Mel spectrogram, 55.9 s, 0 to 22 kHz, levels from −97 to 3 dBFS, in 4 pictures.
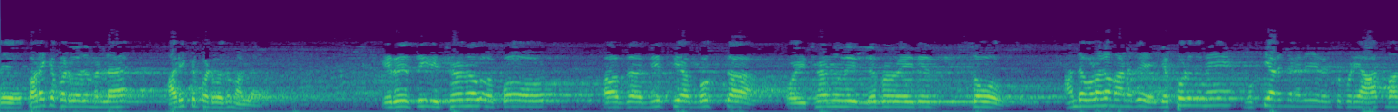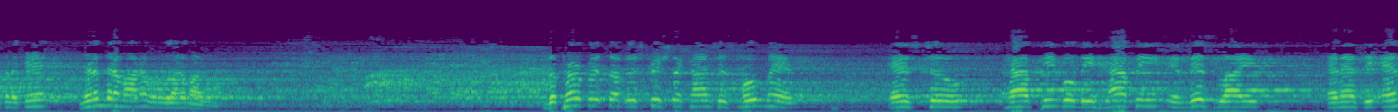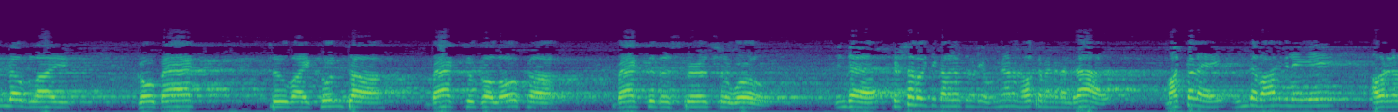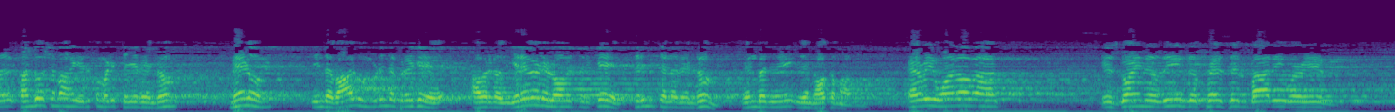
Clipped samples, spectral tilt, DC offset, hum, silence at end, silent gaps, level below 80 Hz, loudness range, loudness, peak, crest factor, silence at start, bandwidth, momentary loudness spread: under 0.1%; -7.5 dB/octave; 0.1%; none; 0 s; none; -60 dBFS; 3 LU; -21 LUFS; -6 dBFS; 16 dB; 0 s; 5 kHz; 14 LU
